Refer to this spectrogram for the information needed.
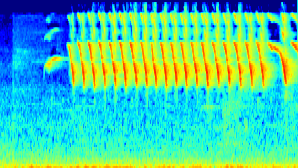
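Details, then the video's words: Canary song used to prompt other canaries into singing: two short high whistles, then an abrupt, dense, very fast high trill lasting over two seconds, with faint background noise. "Bakal Bikin Emosi Burung Kenari Lain Langsung Nyaut Gacor Ngeroll Panjang"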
